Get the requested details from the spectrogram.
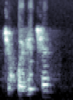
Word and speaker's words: Jehoiachin: You see, for instance, Jehoiachin? Am I pronouncing that right? – Yeah.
